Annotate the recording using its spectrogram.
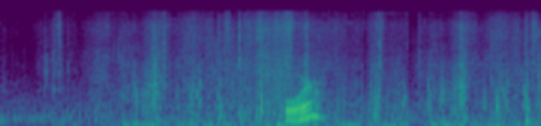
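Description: A man speaks close to a microphone in short, casual bursts.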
